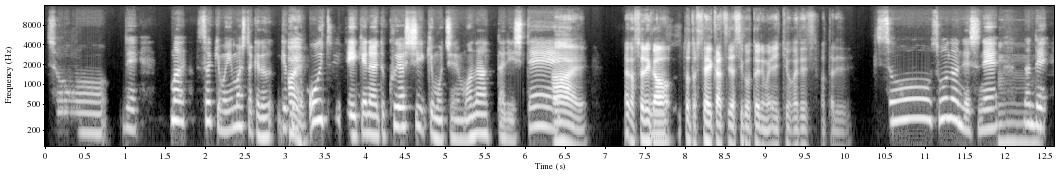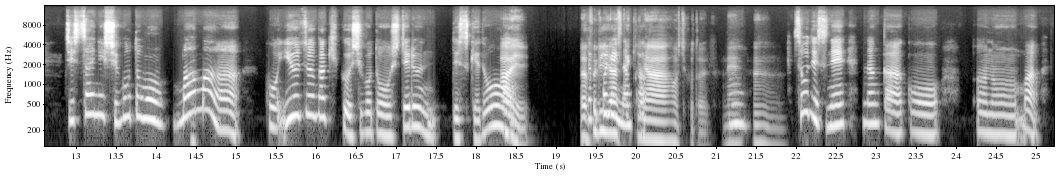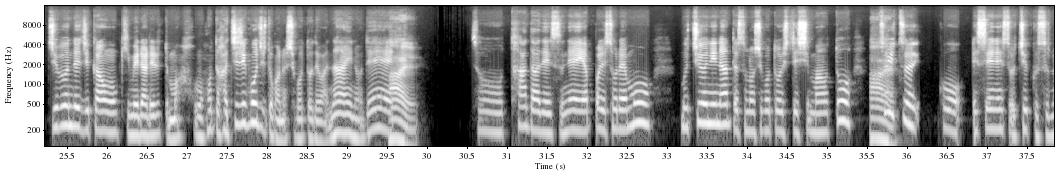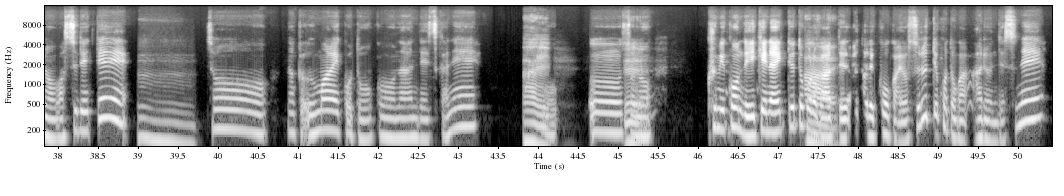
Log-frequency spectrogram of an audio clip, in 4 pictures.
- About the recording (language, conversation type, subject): Japanese, advice, 時間不足で趣味に手が回らない
- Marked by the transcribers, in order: other background noise; tapping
